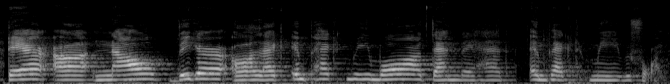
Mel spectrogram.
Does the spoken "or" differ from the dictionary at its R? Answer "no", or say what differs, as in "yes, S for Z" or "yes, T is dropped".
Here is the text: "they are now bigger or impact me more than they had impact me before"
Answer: yes, L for R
